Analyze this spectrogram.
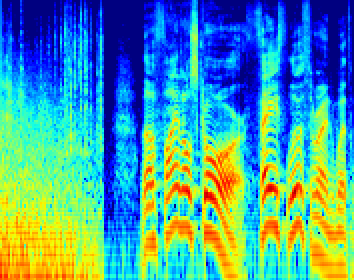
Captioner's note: crashing sound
